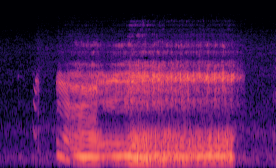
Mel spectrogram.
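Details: Pet dog snoring indoors, said to snore like an old man, as it usually does: one long drawn, voiced breath with a wavering tone and rising buzz, lasting nearly three seconds, after a short soft sniff.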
